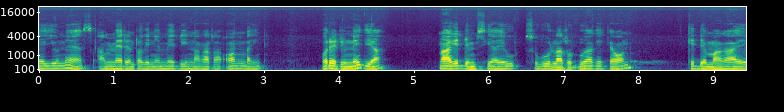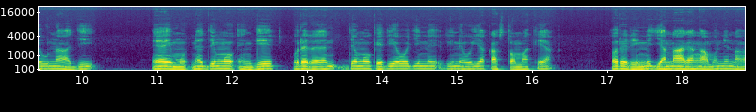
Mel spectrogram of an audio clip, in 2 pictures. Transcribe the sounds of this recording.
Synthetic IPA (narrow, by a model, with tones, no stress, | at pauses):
e˦ju˦nɛ˦˨sa̰˨mɛ˦ɾe˨ntɔ˦kɪ˨nɛ˦me˦ri˦na˨ka˦ta̰˦ʔɔ˦nla˨in | o˦ɾe˨ɾi˨ne˦d͡ʒi˨a˦ | naː˦˨kɪ˦dɪ˨msi˦a˨e˦u˦su˨ku˦la˨to˨du˦a˦kɪ˦kɛ˨ɔ˦n | kɪ˦dɪ˨ma˨ka˦˨e˦u˦na˦˨d͡ʒi˦ | nɛ˦˨m˨nɛ˦d͡ʒɪ˦ŋo˦ʔe˨ŋɡe˦to˦ɾe˨tɛ˨d͡ʒe˦ŋo˦ke˨˦ti˦e˦wo˦d͡ʒi˦neɾi˦ne˨wo˦ja˦ka˨stɔ˨ma˨kɪ˦a˦ | o˦ɾe˨ɾi˨ne˦d͡ʒi˦a˨na˦˨kɛ˦ŋa˨mʊ˦ne˦na˨k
